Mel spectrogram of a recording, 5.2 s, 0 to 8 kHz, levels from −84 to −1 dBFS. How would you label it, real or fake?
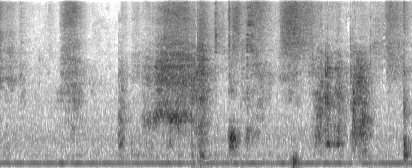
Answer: real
